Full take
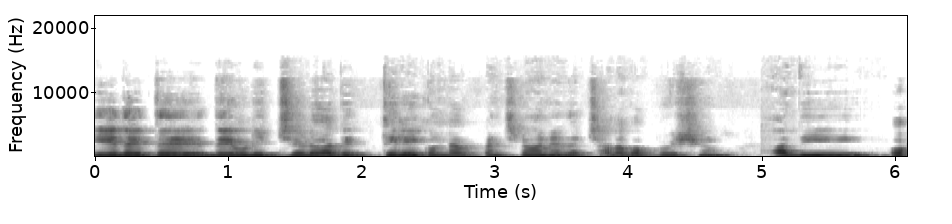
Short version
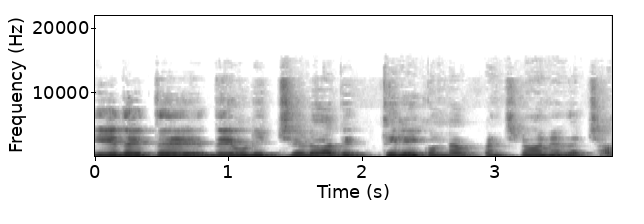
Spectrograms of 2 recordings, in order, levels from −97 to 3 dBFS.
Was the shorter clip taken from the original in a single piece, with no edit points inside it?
yes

